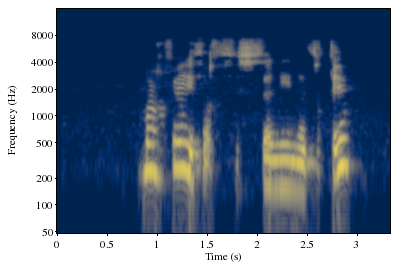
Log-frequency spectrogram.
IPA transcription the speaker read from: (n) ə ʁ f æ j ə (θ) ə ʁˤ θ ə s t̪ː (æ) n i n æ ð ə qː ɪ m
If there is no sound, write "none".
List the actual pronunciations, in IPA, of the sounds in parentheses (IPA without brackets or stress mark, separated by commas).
m, θ, æ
